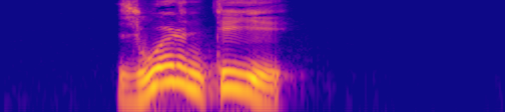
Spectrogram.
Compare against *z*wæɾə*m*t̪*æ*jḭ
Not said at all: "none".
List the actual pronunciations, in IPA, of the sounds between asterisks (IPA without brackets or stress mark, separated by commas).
z, n, i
